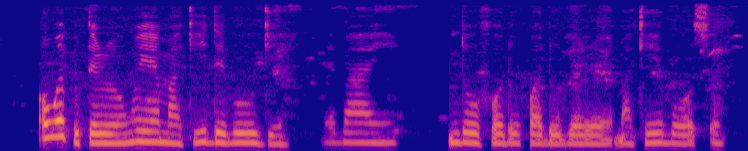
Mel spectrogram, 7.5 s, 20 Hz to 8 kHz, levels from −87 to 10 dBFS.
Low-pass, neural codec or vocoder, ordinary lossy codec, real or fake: 7.2 kHz; none; none; real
